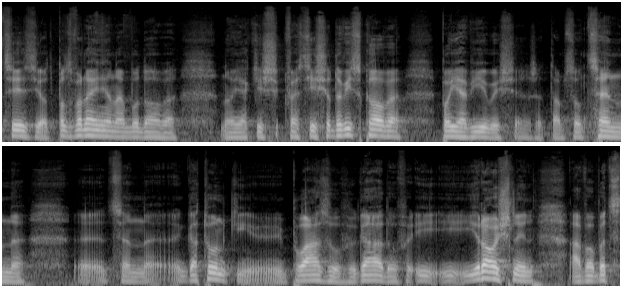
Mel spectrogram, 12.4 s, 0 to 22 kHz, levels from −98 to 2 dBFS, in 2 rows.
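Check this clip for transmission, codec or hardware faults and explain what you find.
Checking this clip turns up no faults to explain.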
